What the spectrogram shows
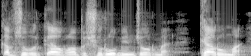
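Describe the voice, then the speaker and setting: A man with a slightly high voice runs a Quran reading lesson. He spells out each Arabic syllable, then repeats it again and again in a steady drill. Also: fairly quick. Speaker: Quran teacher.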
